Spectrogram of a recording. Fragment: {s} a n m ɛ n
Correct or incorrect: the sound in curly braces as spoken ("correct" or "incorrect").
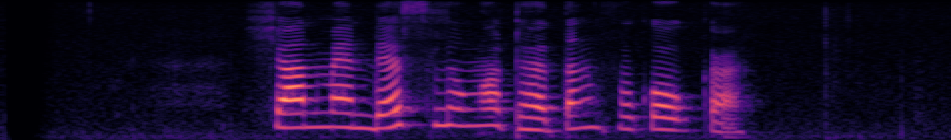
incorrect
